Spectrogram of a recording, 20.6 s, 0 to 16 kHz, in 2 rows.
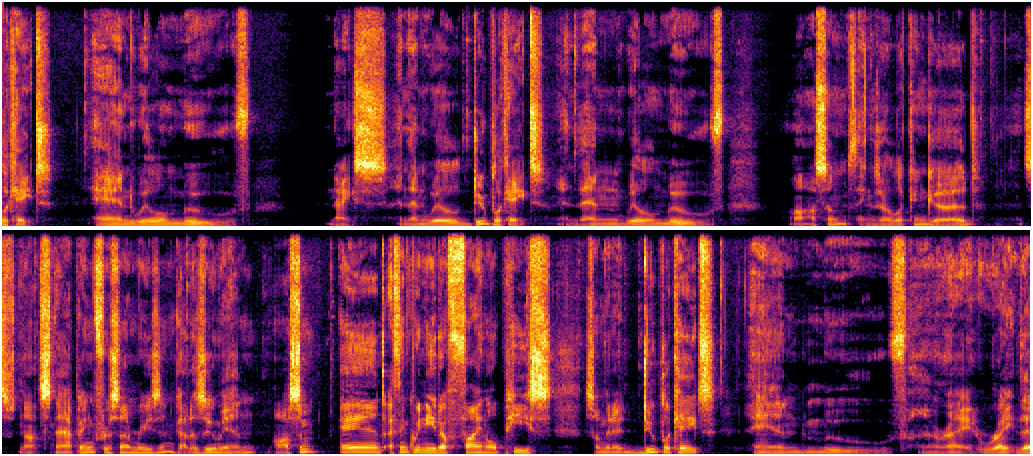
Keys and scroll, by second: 4.4 d, 16.4 super+d.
